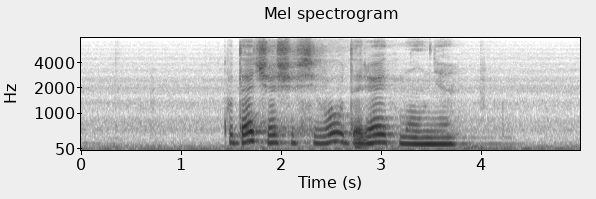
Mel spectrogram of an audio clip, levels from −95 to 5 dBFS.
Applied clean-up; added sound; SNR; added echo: none; none; none; reverberation time 1.6 s.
